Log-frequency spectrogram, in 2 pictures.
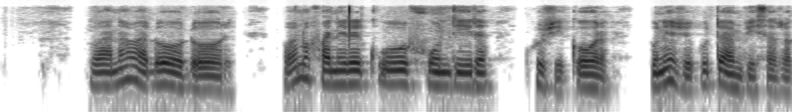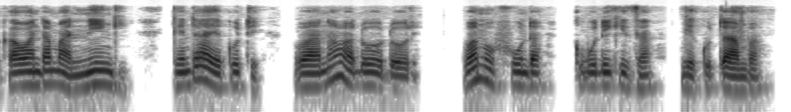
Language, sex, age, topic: Ndau, male, 36-49, health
